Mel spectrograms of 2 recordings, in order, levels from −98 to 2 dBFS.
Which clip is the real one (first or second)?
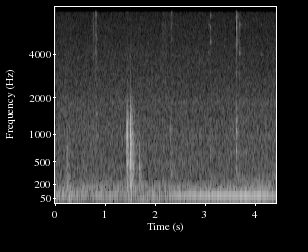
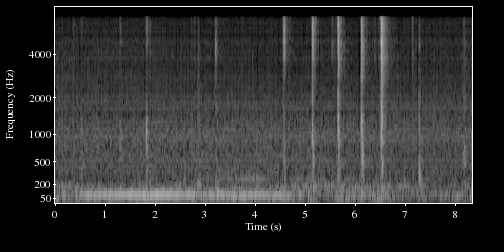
first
